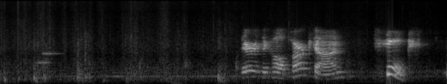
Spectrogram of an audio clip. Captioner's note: beep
